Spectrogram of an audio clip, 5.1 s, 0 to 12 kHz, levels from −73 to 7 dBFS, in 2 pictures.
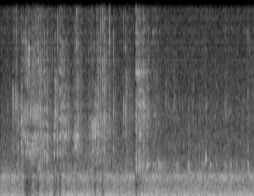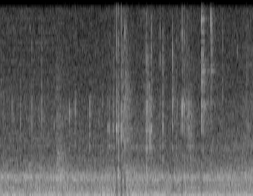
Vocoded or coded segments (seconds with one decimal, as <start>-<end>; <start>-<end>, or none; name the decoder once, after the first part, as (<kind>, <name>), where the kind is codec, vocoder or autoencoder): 0.0-3.1 (vocoder, BigVGAN v2)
